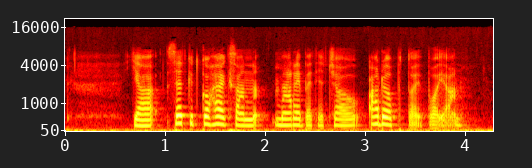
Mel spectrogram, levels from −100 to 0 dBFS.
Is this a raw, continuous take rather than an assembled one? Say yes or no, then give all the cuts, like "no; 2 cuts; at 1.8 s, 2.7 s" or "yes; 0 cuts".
yes; 0 cuts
